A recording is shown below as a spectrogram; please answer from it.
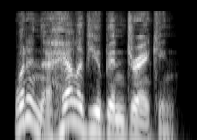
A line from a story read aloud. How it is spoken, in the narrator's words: She asked sharply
